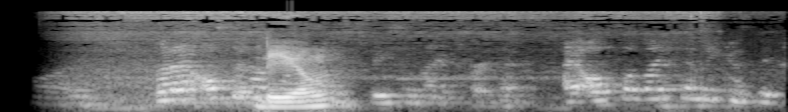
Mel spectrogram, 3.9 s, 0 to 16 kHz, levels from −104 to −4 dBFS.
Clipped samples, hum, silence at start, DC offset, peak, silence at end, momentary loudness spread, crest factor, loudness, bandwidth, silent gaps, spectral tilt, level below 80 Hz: under 0.1%; none; 0.3 s; under 0.1%; 0 dBFS; 0 s; 19 LU; 22 dB; -20 LUFS; 12 kHz; none; -4.5 dB/octave; -54 dBFS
